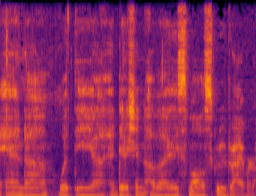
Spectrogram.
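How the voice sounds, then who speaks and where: A man's very deep, low voice, fairly slow and monotone with flat intonation, over light background noise. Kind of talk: tutorial. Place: home room. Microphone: phone near.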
